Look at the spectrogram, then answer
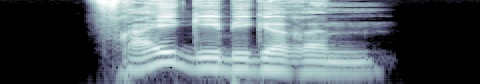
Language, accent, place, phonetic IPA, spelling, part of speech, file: German, Germany, Berlin, [ˈfʁaɪ̯ˌɡeːbɪɡəʁəm], freigebigerem, adjective, De-freigebigerem.ogg
- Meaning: strong dative masculine/neuter singular comparative degree of freigebig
